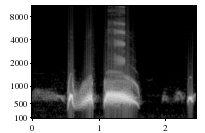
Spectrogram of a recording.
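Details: Spotted dove giving one full coo, used for song training of birds: a rising opening note, a pause, then a long steady vibrating coo, with a brief soft note afterward.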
